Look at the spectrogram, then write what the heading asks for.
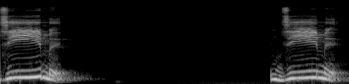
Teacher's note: നടുഭാഗം നാവിന്റെ മധ്യഭാഗം മധ്യഭാഗം എന്ന് പറഞ്ഞാൽ നാവിന്റെ നടുഭാഗവും നടുഭാഗം എവിടെയാണ് തട്ടുന്നത് മേലെ അണ്ണാക്കിന്റെ മുൻ വശത്ത് ചേർന്ന് തട്ടിയിട്ടാണ് ജീം ജീം എന്നുള്ള ശബ്ദം വരുന്നത്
